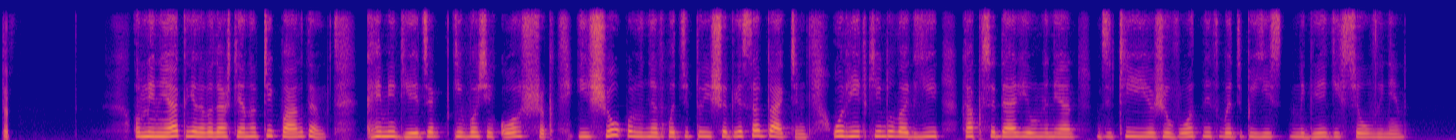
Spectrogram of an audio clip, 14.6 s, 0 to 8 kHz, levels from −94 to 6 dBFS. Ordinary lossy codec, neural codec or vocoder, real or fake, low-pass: none; codec, 16 kHz, 0.5 kbps, FunCodec, trained on LibriTTS, 25 frames a second; fake; 7.2 kHz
